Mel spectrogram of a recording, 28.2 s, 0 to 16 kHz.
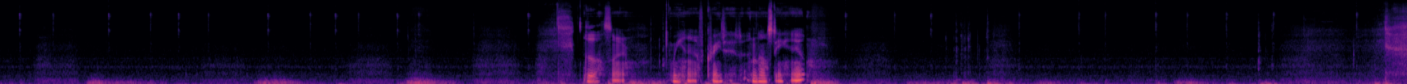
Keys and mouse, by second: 1.0 super+click, 3.0 super+click, 4.2 super+click, 6.2-6.7 super+drag, 7.2 super+click, 8.3-10.6 alt+super+drag, 15.1-16.9 super+drag, 17.9 super+click, 19.2 ctrl+super+z, 19.8 super+n, 20.4 super+click, 22.1-23.1 super+drag, 23.7 super+click, 25.4-27.1 alt+super+drag.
